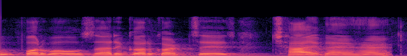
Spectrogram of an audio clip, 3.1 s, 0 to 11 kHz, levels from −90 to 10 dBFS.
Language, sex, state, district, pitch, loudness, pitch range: Hindi, male, Jharkhand, Garhwa, 155 Hz, -17 LUFS, 155-160 Hz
